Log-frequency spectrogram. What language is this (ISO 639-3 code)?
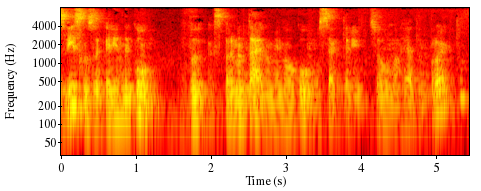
ukr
